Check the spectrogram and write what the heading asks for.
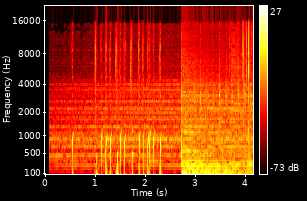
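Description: Logo sting: a quick run of about a dozen short, rising 'bloop' pops, then a loud sustained synth chord with deep bass that comes in about two-thirds of the way through and rings on.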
